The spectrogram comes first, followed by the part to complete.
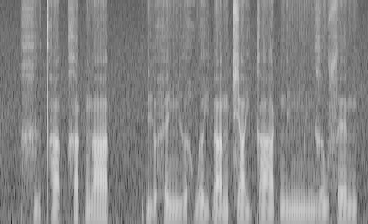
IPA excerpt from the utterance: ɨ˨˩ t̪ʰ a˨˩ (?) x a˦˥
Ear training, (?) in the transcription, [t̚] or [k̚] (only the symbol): t̚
